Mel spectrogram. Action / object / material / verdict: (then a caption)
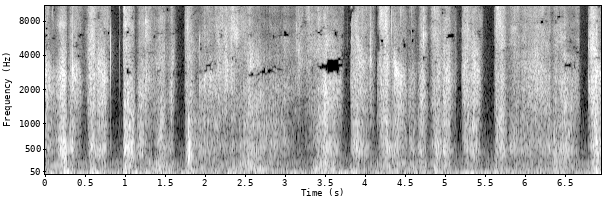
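scrape / frozen orange sherbet in a paper cup, wooden stick / shaved ice / none. A wooden ice-cream stick held in the fingers scrapes and digs through a small paper cup full of frozen orange shaved-ice sherbet with a crushed-ice texture, lifting out chunks. The result is a series of bright, crunchy, gritty scraping strokes with brief pauses between them, dominated by high frequencies with almost no low end.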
